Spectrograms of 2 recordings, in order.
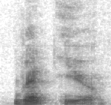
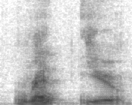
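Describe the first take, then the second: Both takes have the same delivery.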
